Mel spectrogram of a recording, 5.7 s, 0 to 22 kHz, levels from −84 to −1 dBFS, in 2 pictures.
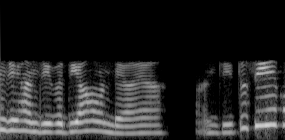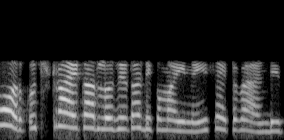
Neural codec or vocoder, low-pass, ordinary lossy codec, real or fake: none; 3.6 kHz; none; real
